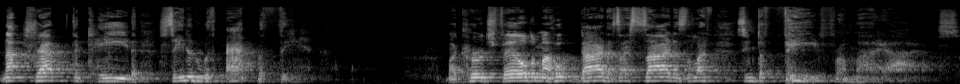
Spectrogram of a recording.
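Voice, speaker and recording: A high-pitched man at a fairly slow pace, with audible room echo. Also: ordinary pitch variation. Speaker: spoken word poet. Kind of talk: spoken word poetry performance. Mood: emotional, earnest, religious. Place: home room. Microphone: webcam.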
